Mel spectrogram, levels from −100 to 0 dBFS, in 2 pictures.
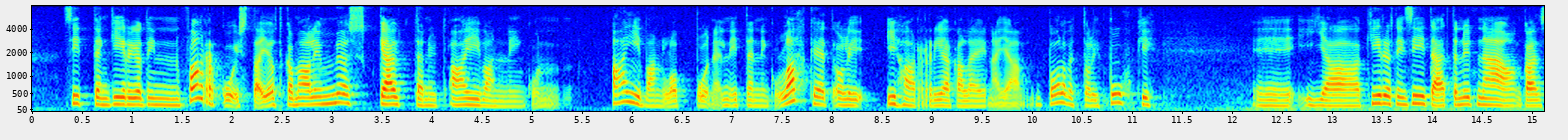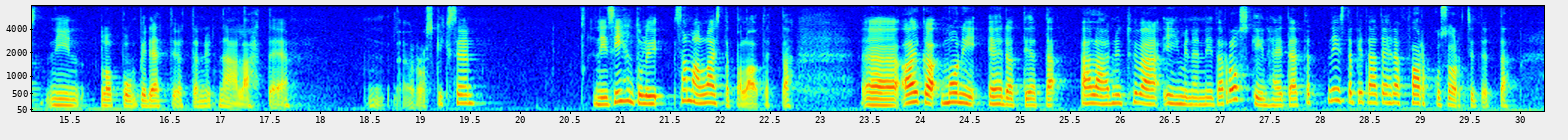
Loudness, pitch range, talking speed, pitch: -26 LUFS, 160-225 Hz, 125 wpm, 185 Hz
